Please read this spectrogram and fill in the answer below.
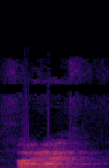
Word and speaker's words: farad: Chú ý, V chữ F thì chúng ta đọc là farad à.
